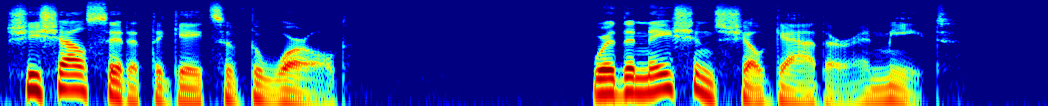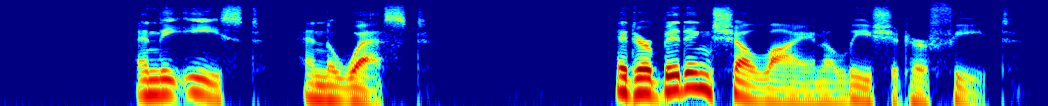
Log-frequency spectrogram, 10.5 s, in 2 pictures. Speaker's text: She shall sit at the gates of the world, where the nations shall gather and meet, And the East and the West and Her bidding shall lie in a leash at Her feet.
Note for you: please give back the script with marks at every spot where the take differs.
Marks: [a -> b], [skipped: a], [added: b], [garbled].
She shall sit at the gates of the world, where the nations shall gather and meet, And the East and the West and Her bidding shall lie in a leash at Her feet.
